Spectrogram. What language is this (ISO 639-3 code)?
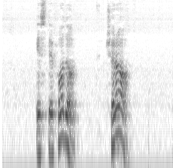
fas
